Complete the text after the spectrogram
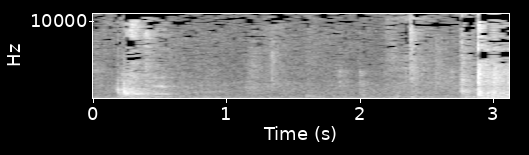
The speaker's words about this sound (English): Or close the door, one. Yeah, you know what? Let's do that.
